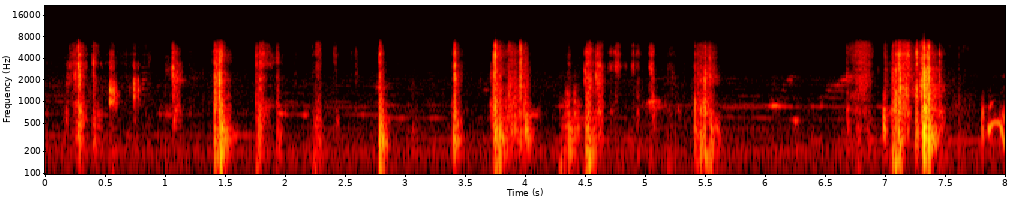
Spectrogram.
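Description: Glossy chrome baseball trading cards being flipped and slid off a stack by hand: irregular short clicks and snaps, with a louder flurry about seven seconds in.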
